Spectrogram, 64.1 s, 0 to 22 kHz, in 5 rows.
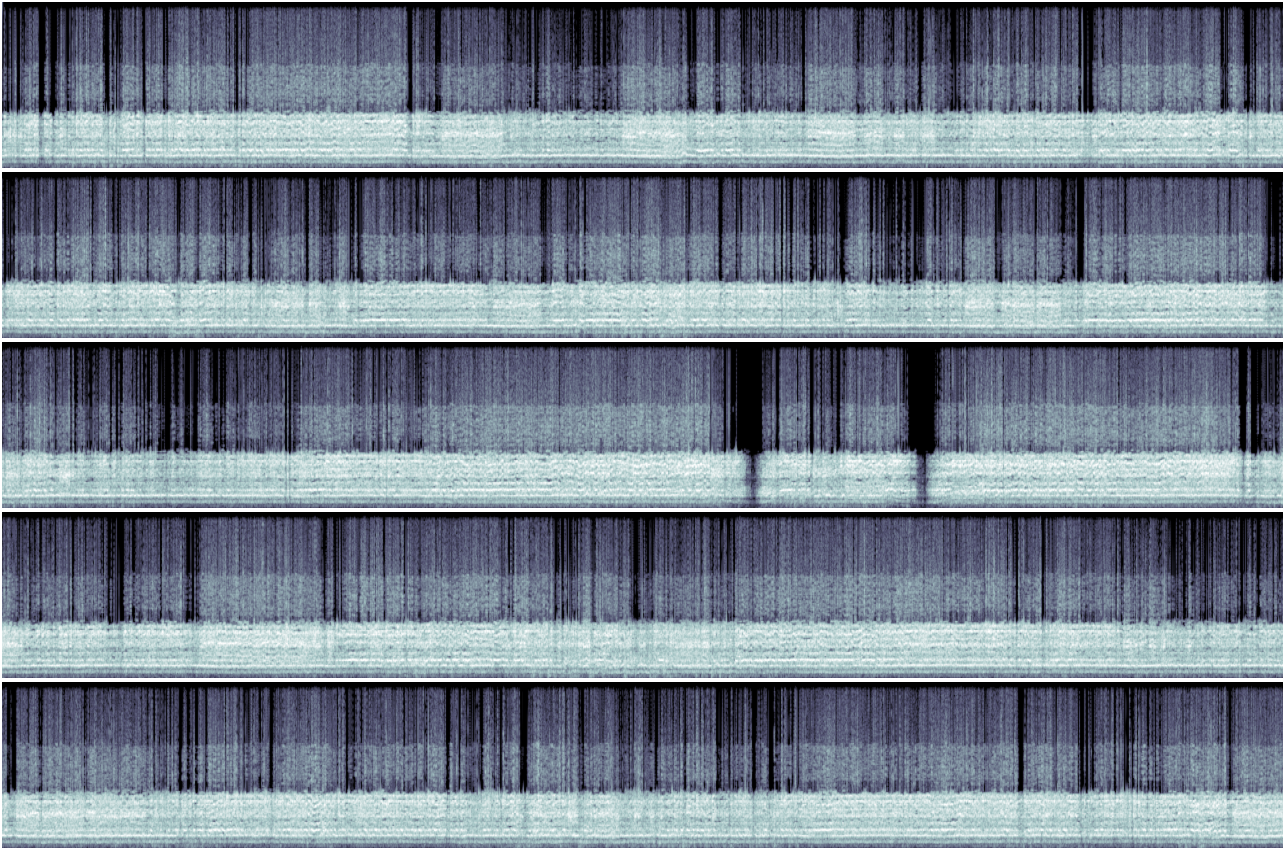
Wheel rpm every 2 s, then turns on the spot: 230, 220, 220, 230, 230, 230, 230, 230, 220, 220, 240, 220, 220, 230, 230, 210, 150, 150, 220, 230, 220, 220, 210, 220, 230, 230, 230, 230, 230, 230, 230, 220.
32-34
